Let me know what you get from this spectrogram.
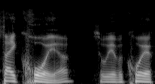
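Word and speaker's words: IQOYA: It's pronounced Ikoya, so we have a Koya Crosslink and a Koya ServLink.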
